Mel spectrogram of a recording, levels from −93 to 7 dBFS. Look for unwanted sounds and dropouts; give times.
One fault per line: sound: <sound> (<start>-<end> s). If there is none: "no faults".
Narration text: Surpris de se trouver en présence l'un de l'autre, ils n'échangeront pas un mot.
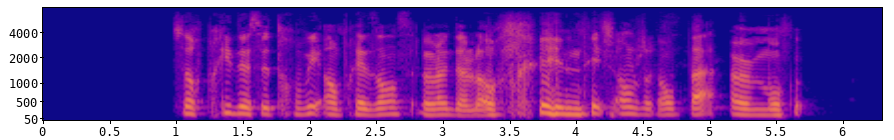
no faults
